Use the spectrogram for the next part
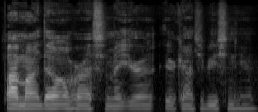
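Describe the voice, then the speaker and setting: A man's voice: mid-range voice, completely flat delivery, quick pace, darkish tone, dry recording. A man hosting a gaming video, giving casual running commentary on a playthrough. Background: game music.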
